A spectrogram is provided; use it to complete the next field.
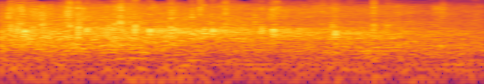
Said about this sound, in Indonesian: Mari Bapak Ibu, kita berikan tepuk tangan kepada anak-anak yang sudah mendengarkan suara.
